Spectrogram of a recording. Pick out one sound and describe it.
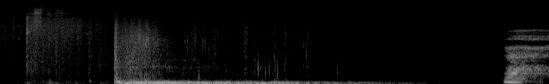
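A video game explosion booms and rumbles away.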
